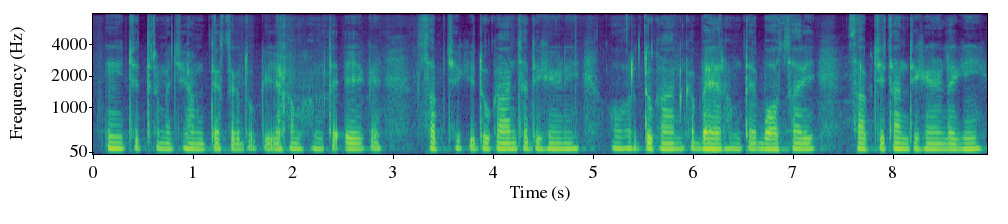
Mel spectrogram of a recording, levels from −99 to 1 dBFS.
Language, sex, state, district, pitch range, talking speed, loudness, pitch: Hindi, male, Uttarakhand, Tehri Garhwal, 115-125 Hz, 195 wpm, -19 LUFS, 120 Hz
